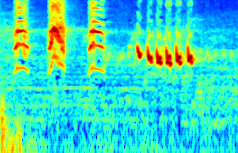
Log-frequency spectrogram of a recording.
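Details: White-rumped shama (murai) in morning master-song recording: three harsh broadband chak notes, then a quick run of six clear repeated whistled notes.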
